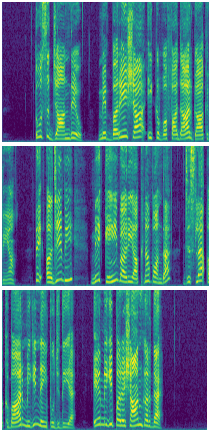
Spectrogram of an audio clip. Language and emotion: Dogri, angry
